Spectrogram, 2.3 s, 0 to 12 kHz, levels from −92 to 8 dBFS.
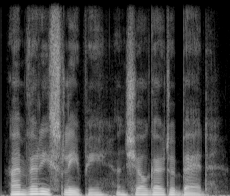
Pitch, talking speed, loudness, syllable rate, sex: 115 Hz, 235 wpm, -16 LUFS, 5.8 syllables/s, male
